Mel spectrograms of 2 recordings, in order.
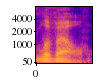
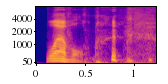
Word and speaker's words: Lavelle: This is in reference to, so she was part of a pyramid scheme company called Lavelle, or as I like to call it, Level. But it's pronounced Lavelle, and they sell these patches.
